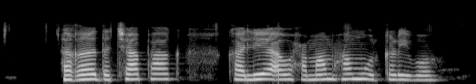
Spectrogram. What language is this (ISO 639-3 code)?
pus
